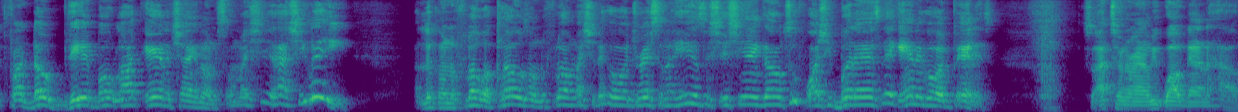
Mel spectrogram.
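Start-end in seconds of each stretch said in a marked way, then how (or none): 2.5-3.5 high, slow baffled question; finding the chained front door still locked; puzzled wonder. Retold or imitated. 5.9-10.0 high, astonished thinking aloud; finding her clothes on the floor; amazed reasoning. Retold or imitated. Reasoning about missing woman.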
